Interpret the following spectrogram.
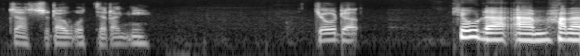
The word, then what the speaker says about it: Te Rau o Te Rangi: And there's a te in front of Te Rau o Te Rangi. That's how you pronounce the name. It's not just Te Rau o Te Rangi.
